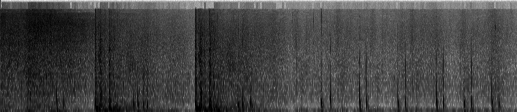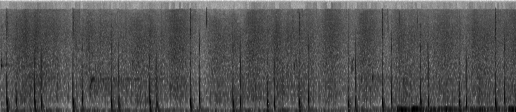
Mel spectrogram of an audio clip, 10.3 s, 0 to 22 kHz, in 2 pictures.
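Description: Footsteps through grass in Dark Souls 2 fall as a soft, regular patter of quiet steps, with a few louder rustling bursts near the start and no talking.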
